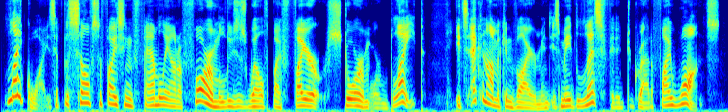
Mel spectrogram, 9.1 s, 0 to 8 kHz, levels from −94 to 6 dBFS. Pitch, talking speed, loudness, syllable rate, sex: 175 Hz, 180 wpm, -20 LUFS, 5.1 syllables/s, male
